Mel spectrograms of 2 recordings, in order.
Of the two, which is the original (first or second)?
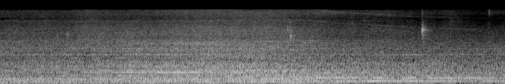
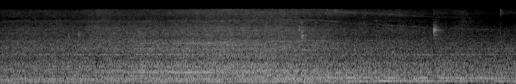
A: first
